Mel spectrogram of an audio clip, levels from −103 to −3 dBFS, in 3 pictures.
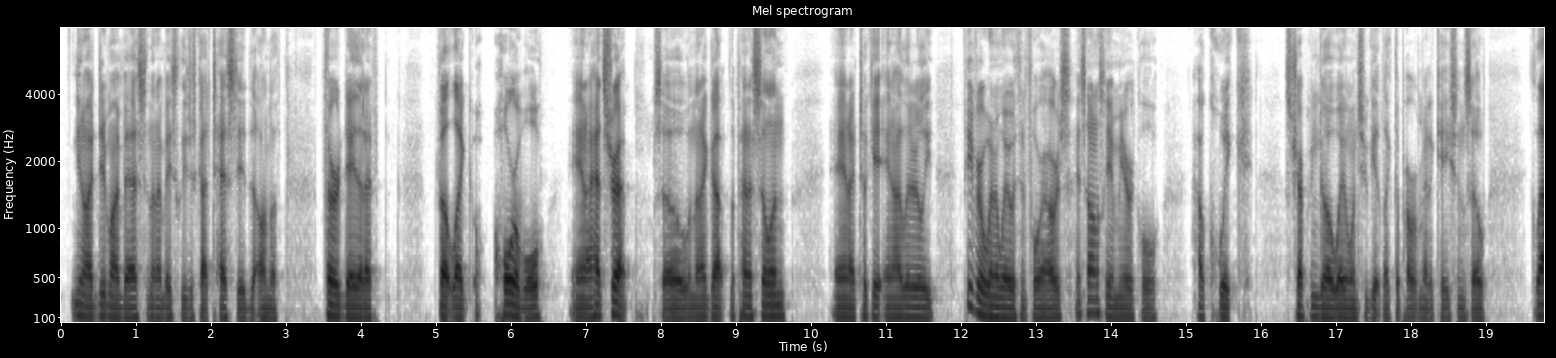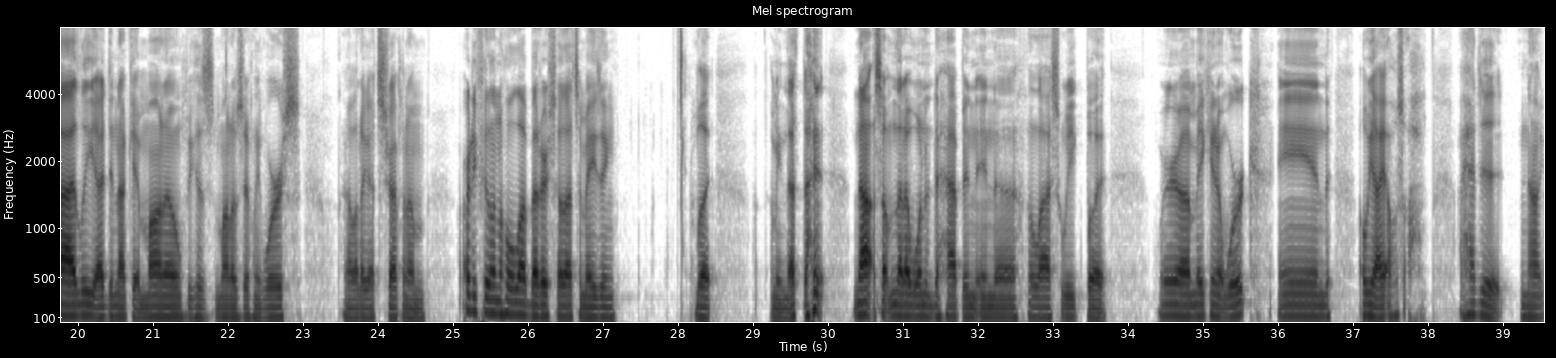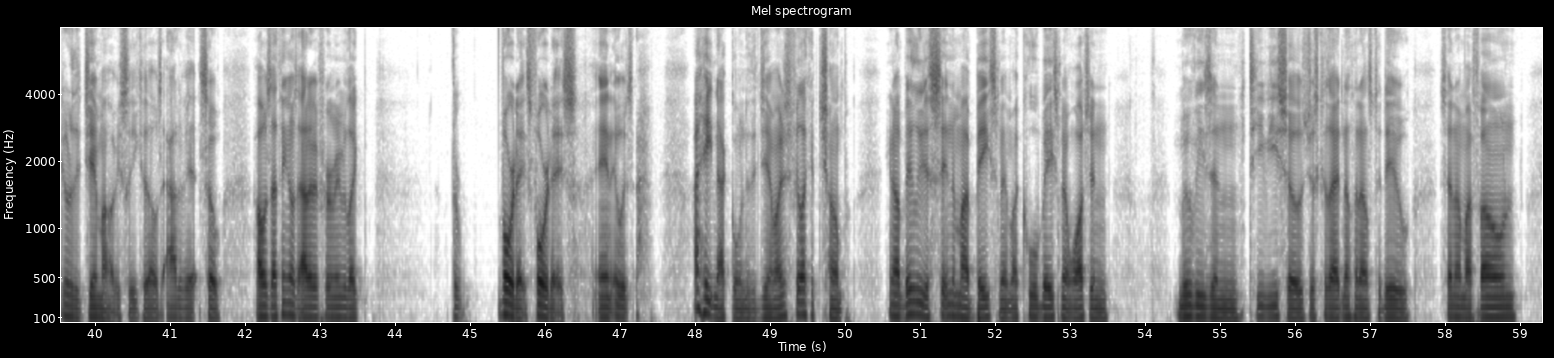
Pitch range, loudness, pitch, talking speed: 95-110 Hz, -20 LUFS, 100 Hz, 200 wpm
